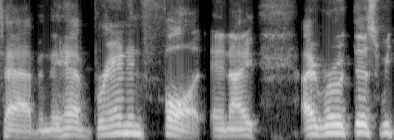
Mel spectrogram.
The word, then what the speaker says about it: Pfaadt: So, I mispronounced it on our last episode. So you went to Baseball Reference. We saw that the pronunciation was Pfaadt.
